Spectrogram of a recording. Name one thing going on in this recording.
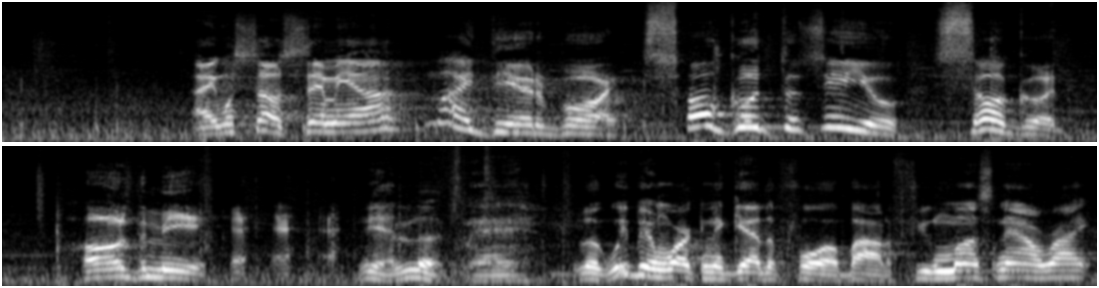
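A man greets someone cheerfully and talks with animation, close by.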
